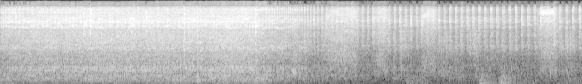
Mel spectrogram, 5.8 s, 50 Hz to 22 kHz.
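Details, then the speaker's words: 1987 Mongoose ATB with a 3x6 drivetrain during restoration: fast ratcheting clicks as the freewheel is spun by hand, gritty and uneven rather than crisp, easing as it coasts down. Rough freewheel. "you can hear that freewheels sounded pretty rough"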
